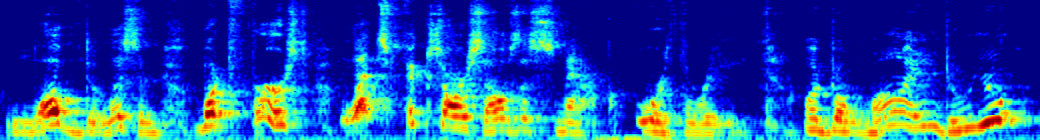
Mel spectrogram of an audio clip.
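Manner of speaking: a frog inviting himself in; eager frog voice. Acted. Froggy voice continues.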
